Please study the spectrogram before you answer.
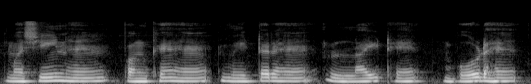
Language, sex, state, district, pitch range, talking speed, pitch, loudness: Chhattisgarhi, male, Chhattisgarh, Balrampur, 145-160 Hz, 115 wpm, 150 Hz, -18 LUFS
